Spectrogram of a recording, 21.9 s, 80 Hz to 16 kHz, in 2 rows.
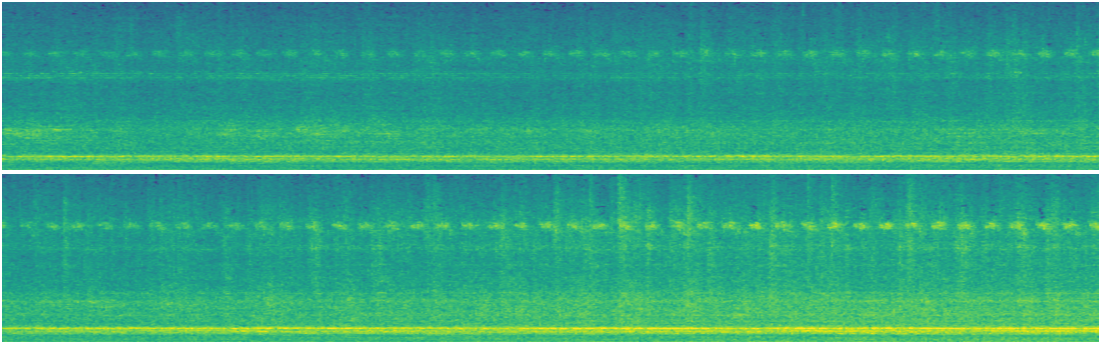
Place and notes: Belfast, Belfast, Reino Unido - Soundwalk in a machine room
An operating and yet quite human-emptied stokehold functioning in the basements of the engineering building at Queen's University
Belfast, Belfast, UK, 20 November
